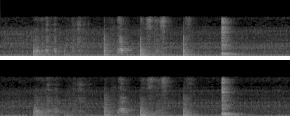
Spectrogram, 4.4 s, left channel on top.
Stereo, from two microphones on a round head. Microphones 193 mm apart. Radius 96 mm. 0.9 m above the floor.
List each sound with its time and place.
0.5 s writing: 65° left (ahead or behind), 0.5 m
3.3 s a clap: 20° left (ahead or behind), 1.0 m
